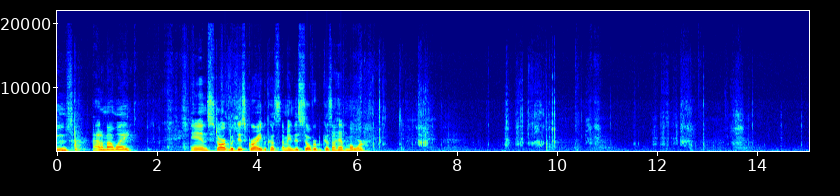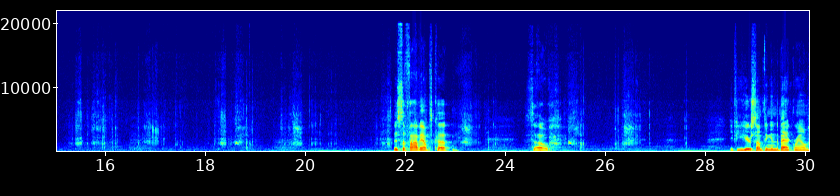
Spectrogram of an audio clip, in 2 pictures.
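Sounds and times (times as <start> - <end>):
faint low hum: 0.0 - 30.0
paint cups scraping and rustling: 1.5 - 8.0, 18.2 - 28.6.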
